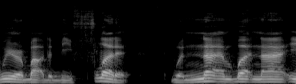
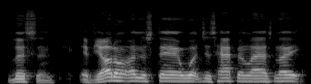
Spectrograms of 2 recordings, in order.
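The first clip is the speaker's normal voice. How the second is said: ordinary delivery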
